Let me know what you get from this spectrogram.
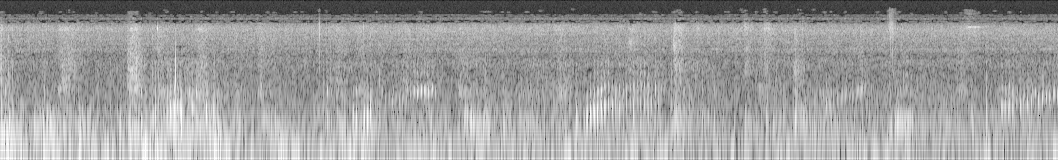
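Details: Sleeping kitten giving a soft, low, continuous purr that rumbles steadily throughout. It is faint against a quiet indoor hiss, with a few brief clicks and taps scattered through.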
